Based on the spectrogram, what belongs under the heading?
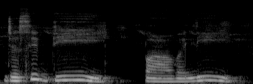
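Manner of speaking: दीपावली with each long ई drawn out and held. Shown as a demonstration. Teacher shows children how long ई is read. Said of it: "बड़ी की मात्रा थोड़ा देर से पढ़ते हैं".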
